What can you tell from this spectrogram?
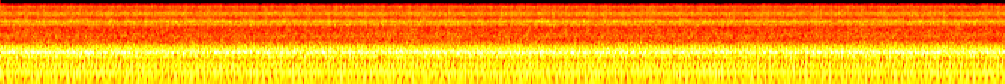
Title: ASMR Aerosol Sound White Noise - RELAX NOW - Aerosol Nebulizer Sound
